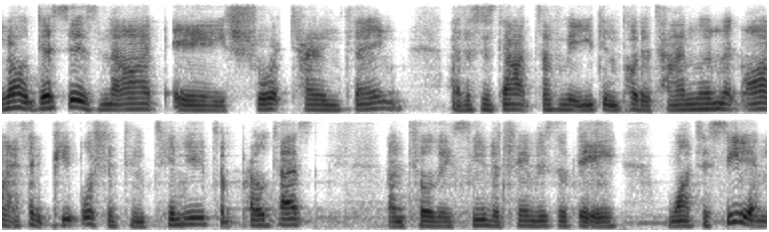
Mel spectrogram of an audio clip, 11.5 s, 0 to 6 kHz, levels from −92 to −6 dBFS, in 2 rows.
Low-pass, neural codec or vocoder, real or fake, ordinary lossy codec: 5.4 kHz; codec, 24 kHz, 1 kbps, SNAC; fake; Opus, 24 kbps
